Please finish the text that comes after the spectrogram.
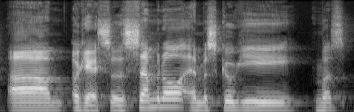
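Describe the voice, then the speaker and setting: A man's voice: fairly high pitch, a little fast, clean tone. Joking man telling stories on a podcast. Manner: animated, joking storyteller. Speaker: comedian co-host. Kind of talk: casual podcast chat.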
